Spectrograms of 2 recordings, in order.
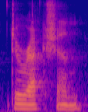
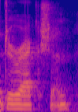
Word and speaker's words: direction: So the correct pronunciation for these words, the letter I in the first syllable in the D is the I vowel, like in did. He did it, he directed it, it directed. In the direction. So using other words that with the I sound, like it, is, and in, can help you to match that vowel and to say it correctly.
